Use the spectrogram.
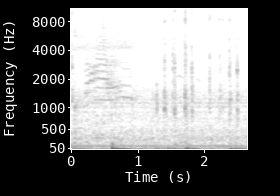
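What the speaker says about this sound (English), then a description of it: "my cat is going nuts" A cat meows briefly and faintly early on, followed by rapid clattering computer keyboard typing close by, all at low volume.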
